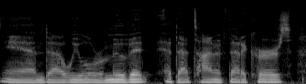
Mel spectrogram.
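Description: A man with a Californian accent speaks at medium pitch with a dark, mellow tone. He moves at a fairly quick pace. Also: very clean recording, silent background. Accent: General American (Californian). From California Central Valley, Visalia. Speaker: eye surgeon. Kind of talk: interview. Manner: hesitant, many fillers.

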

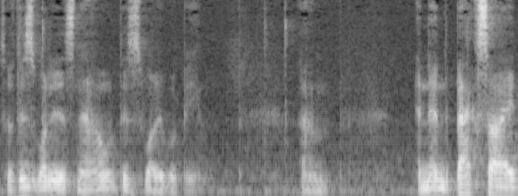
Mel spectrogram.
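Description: A man with a fairly low pitch talks at a moderate pace with ordinary pitch variation. Long, frequent pauses break up his speech, and audible room echo is present. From Hong Kong. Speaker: architect. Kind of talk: lecture. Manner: halting, many fillers.

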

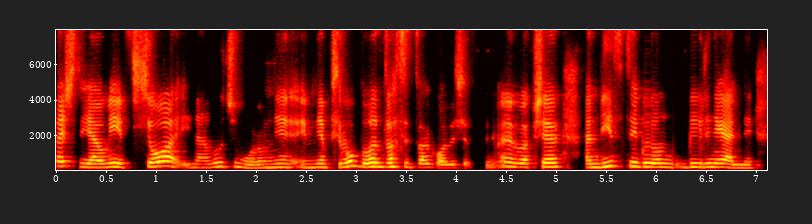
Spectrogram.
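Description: In a plain, everyday voice, a woman speaks at a moderate pace with fairly high pitch, fairly even intonation and big swings in loudness. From Russia, St Petersburg. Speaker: artist. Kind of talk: interview.

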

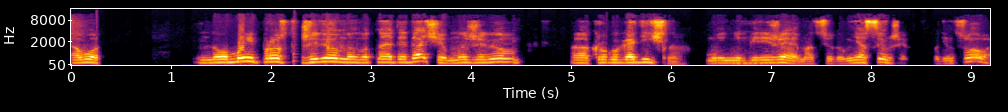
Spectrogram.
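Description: This man's voice sits at a fairly high pitch with ordinary pitch variation and big swings in loudness. He keeps a moderate pace broken by long, frequent pauses. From Moscow region, Russia. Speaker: radio host and editor. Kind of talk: casual interview chat.

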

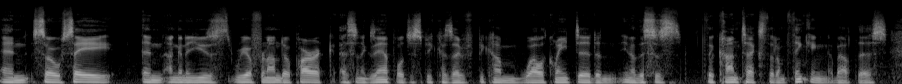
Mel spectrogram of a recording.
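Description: Recorded very cleanly with a silent background and a dry, close sound with no echo, a man with a plain, everyday voice speaks at a fairly low pitch and moderate pace in an American accent. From US Northeast, Philadelphia. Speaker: land trust restoration crew leader. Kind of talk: radio interview.

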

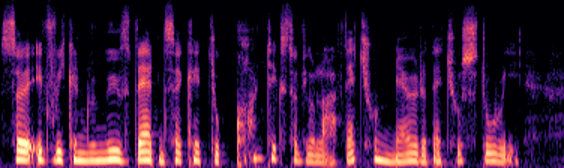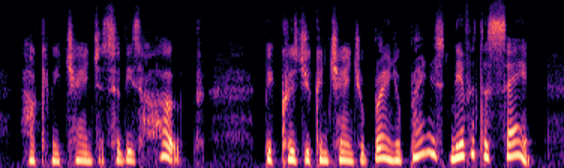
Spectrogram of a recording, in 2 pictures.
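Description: At a very fast pace and with lively intonation, a woman speaks in a fairly low, dark, mellow voice, captured in a very clean recording with a silent background and a dry, close sound with no echo. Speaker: cognitive neuroscientist and author. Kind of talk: interview conversation. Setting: in-person studio.

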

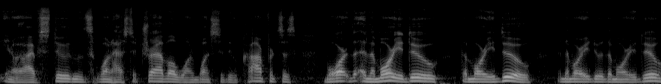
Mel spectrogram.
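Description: A man of medium pitch talks at a very fast pace. His pitch variation is ordinary. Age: 60s. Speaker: law professor. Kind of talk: radio interview.

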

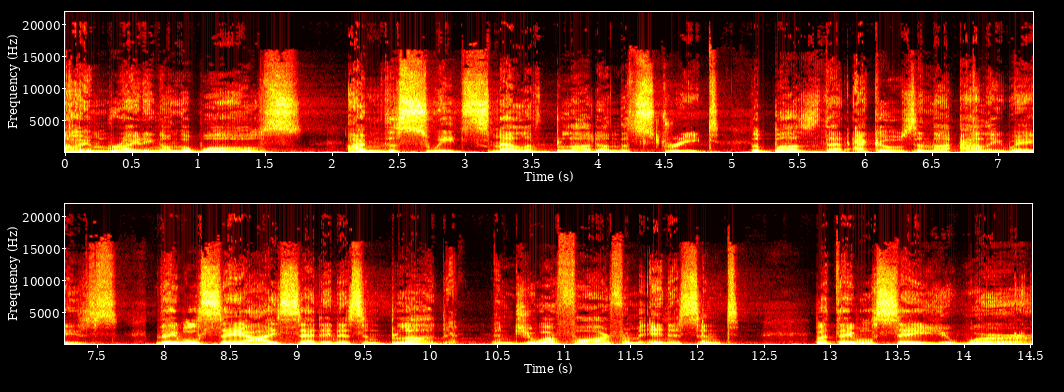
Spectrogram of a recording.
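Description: Using a put-on character voice, a man speaks at a fairly slow pace in a very deep, low pitch.

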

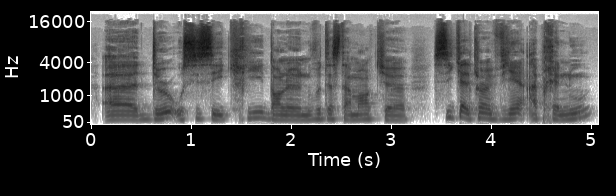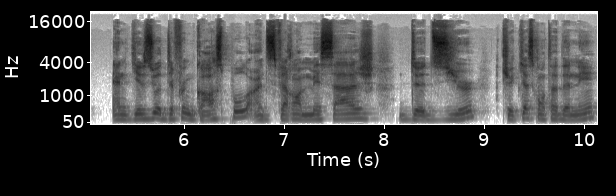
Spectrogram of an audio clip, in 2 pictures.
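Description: An ordinary speaking voice at a fairly slow pace, with fairly even intonation. The recording is very clean, with a silent background. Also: man, medium pitch for a man. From Quebec, Montreal area, Haitian family. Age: 20s. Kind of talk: casual chat.

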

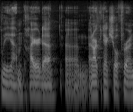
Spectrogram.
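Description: A man's very deep, low voice with vocal fry, a Midwestern US accent and a moderate pace. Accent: US Midwest. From northwest Iowa. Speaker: healthcare executive. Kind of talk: interview. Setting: home studio.

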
